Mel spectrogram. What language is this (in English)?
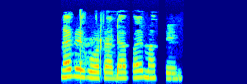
Taita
